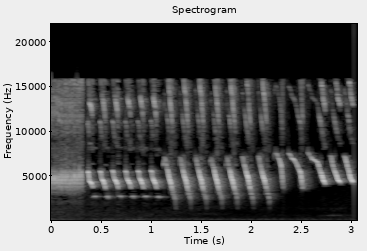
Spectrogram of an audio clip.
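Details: Canary giving a short high buzzy roll, then a steady run of sharp, descending whistled notes about five per second, ending in higher swooping notes.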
